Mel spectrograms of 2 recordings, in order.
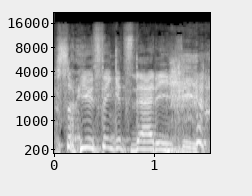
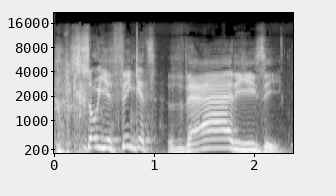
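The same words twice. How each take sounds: First: It is read in a plain tone. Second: It is read dripping with sarcasm.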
